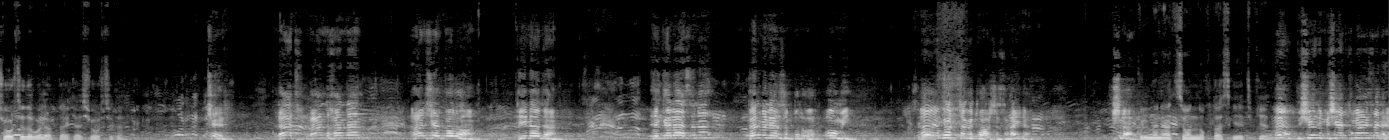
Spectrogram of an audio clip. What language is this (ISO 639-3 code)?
tur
